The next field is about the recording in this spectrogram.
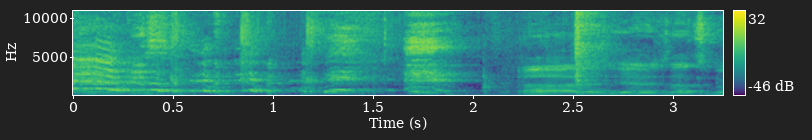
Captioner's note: laughs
